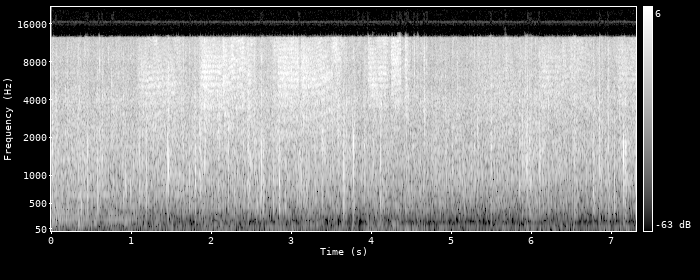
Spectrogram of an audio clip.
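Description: Steady, dense rain pours down without a break, a broad hiss with scattered louder patters of drops hitting a surface, heard close and alone.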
